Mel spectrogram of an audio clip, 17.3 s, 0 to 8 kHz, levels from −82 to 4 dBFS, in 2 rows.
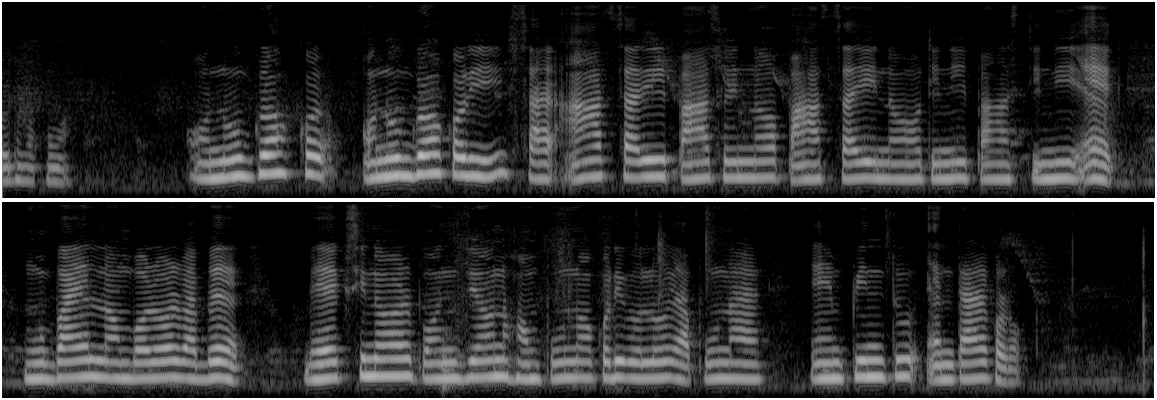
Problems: constant background noise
